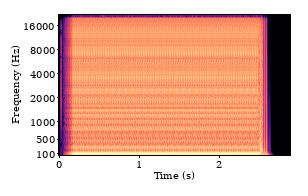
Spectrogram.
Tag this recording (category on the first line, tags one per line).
Instrument samples > Synths / Electronic
Frenchcore
Hardcore
Bass
Hardstyle
Hard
